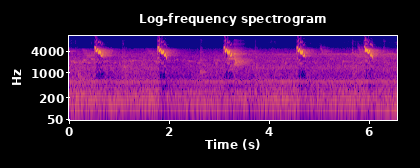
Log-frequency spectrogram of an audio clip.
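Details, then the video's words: Yellow-breasted white-eye calling 'ciak ciak', with five separate sharp, high chirps, each dropping in pitch, spaced about every one and a half seconds over a faint steady hum. "Pleci dada kuning memanggil ciak ciak"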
